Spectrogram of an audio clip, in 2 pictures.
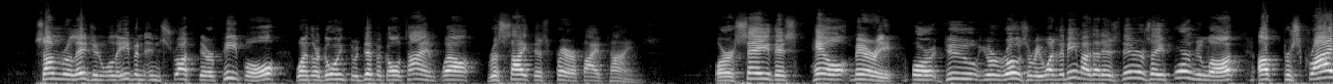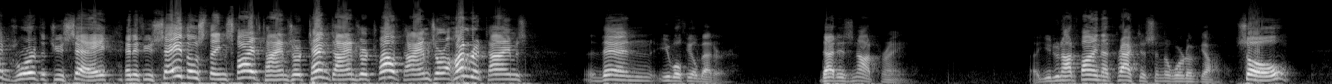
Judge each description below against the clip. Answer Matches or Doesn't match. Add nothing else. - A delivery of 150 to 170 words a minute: Doesn't match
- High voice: Matches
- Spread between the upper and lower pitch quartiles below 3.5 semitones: Doesn't match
